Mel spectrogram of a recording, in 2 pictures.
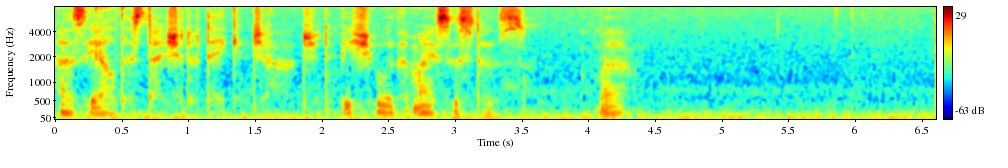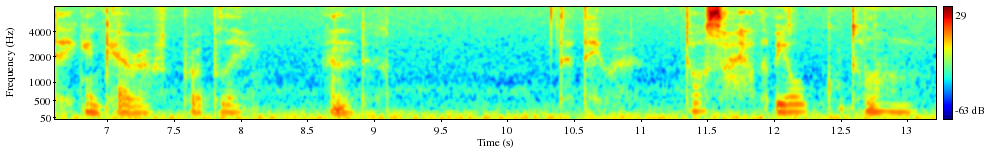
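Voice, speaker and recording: Slow whispering woman in ASMR roleplay. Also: fairly low pitch, poor audio. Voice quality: breathy whisper with soft creak. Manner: slow, halting, hushed storytelling. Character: regretful alien princess, eldest sister, solemn and resigned. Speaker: ASMR performer.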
